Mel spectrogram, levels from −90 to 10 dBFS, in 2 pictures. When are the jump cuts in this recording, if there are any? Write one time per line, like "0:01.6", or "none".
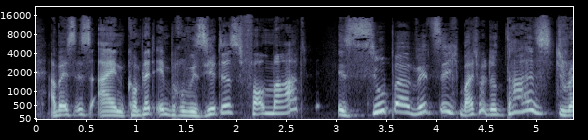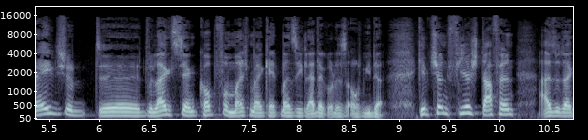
none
